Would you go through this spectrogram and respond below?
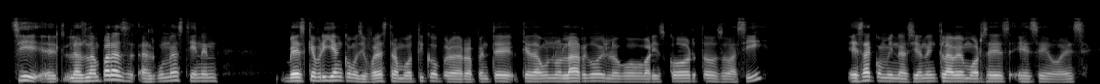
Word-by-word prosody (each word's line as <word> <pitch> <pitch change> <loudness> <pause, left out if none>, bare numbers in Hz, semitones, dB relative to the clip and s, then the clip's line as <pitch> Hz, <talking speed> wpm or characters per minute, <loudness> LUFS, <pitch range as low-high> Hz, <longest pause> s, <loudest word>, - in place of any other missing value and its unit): Sí, 190 -2 +4
eh, 135 0 -2
las 150 0 +2
lámparas, 180 +1 +5
algunas 155 +7 -2
tienen 160 -1 -3 0.6
¿ves 160 +1 +6
que 185 - +3
brillan 180 +1 +3
como 165 -5 -2
si 135 - -2
fuera 140 +4 +1
estrambótico, 150 +2 -3
pero 135 -2 -1
de - - 0
repente 135 +3 -1
queda 140 -1 +1
uno 145 0 -2
largo 150 +2 +2
y - - -3
luego 135 -1 -5
varios 130 -1 -4
cortos 145 -1 -3
o 130 - -5
así? 175 - -7 0.8
Esa 180 +5 +4
combinación 145 -4 -3
en 150 - -3
clave 145 -2 +3
Morse 140 0 0
es 140 - -5 0.2
SOS. 125 -2 -7
145 Hz, 175 wpm, -22 LUFS, 135-160 Hz, 0.8 s, ves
